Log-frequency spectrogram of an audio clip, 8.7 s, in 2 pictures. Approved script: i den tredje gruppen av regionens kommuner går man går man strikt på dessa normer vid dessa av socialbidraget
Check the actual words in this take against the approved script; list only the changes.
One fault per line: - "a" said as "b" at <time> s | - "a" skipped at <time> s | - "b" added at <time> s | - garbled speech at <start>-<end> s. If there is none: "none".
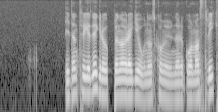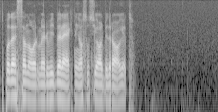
- "går man" skipped at 4.0 s
- "dessa" said as "beräkning" at 5.5 s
